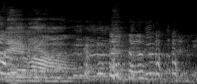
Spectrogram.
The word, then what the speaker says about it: Damian: He pronounced that shit wrong. It's Damian. Say it right.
